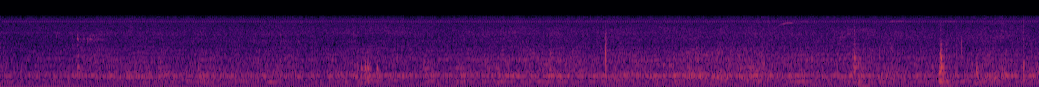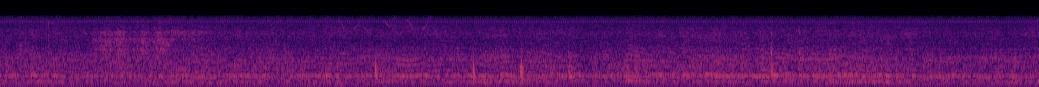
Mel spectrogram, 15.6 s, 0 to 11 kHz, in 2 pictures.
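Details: Loud, unbroken humming of many honey bees at Grass Lake Sanctuary in week 6, July 25 2011: a rich drone with a steady tone band and frequent faint clicks and taps throughout.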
